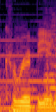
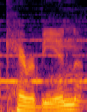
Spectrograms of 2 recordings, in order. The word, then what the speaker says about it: Caribbean: Pronounced the Caribbean, not the Caribbean.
